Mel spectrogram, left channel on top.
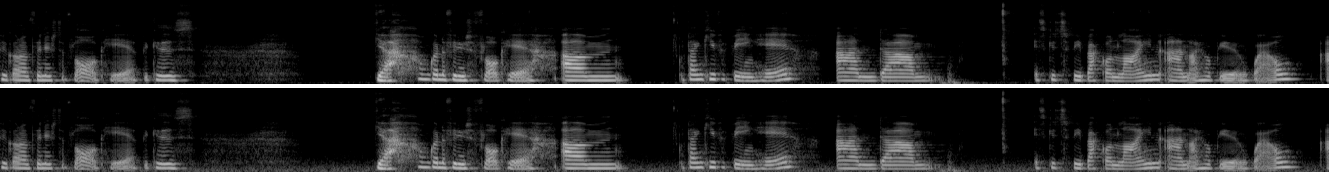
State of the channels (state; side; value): noise; right; rumble, 25 dB below the sound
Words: gonna finish the vlog here, because yeah, I'm gonna finish the vlog here. Thank you for being here, and it's good to be back online, and I hope you're doing well,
